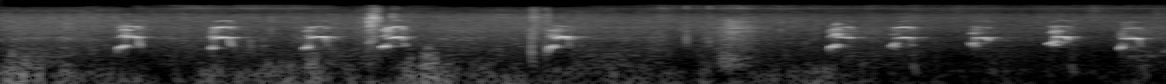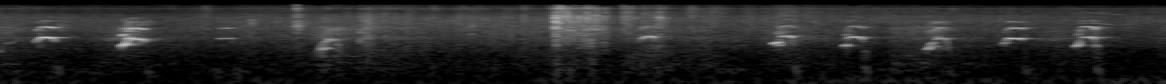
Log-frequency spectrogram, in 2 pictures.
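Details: Podenco puppies in open countryside chase a rabbit, giving short, high, harmonic yelps in irregular bursts, roughly two or three a second, over a low rumbling background.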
